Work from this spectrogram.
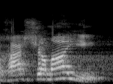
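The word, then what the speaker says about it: הַשָּׁמַיִם: Y la juntan con el artículo y pronuncia hashamain, lo que significa que Dios unió el fuego y el agua y creó los cielos.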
